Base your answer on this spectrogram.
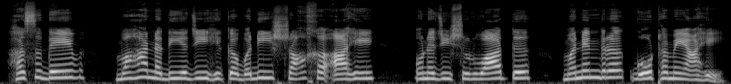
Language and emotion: Sindhi, neutral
